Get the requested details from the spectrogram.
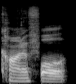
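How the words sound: The name is said with an American pronunciation. "The American version is"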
